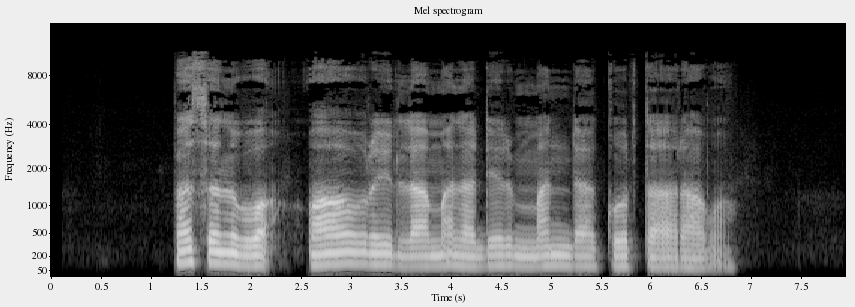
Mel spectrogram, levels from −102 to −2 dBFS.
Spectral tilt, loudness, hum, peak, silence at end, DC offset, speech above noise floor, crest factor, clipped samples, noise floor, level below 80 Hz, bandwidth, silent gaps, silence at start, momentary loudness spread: -6.5 dB/octave; -24 LUFS; none; -6 dBFS; 1.15 s; under 0.1%; 58 dB; 18 dB; under 0.1%; -81 dBFS; -52 dBFS; 11.5 kHz; none; 1.25 s; 9 LU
